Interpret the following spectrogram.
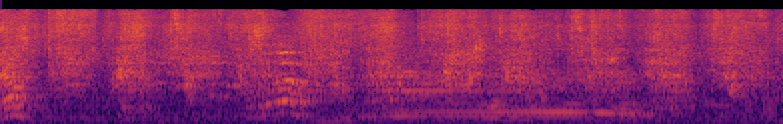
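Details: Friesian cow in Pabna, Bangladesh, kept on a dairy farm after her first calving with a heifer calf; a long low moo with a rising then steady tone near the middle, over constant background hiss and brief distant voices.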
